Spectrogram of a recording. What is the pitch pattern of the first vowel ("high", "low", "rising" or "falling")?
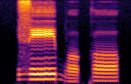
high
